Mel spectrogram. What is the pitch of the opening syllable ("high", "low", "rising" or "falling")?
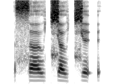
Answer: high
